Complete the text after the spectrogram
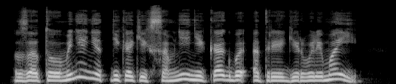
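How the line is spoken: Chuckling. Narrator (Russian): хохотнул Гирзл

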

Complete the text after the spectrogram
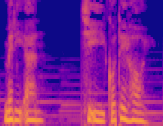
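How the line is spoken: Gentle, tactful, quietly worried. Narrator (Vietnamese): trong nỗi lo lắng thầm lặng, hỏi qua giọng nhẹ nhàng ý tứ nhất

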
